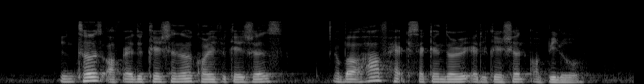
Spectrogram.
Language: English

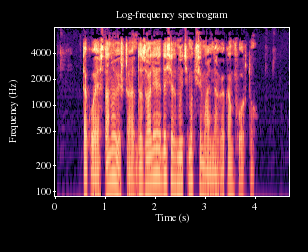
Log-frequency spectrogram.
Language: Belarusian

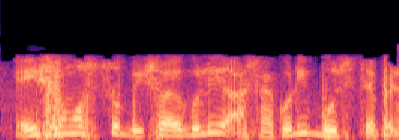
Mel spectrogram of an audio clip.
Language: Bangla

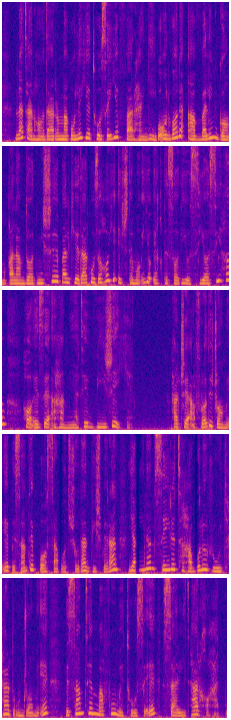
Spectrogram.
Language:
Persian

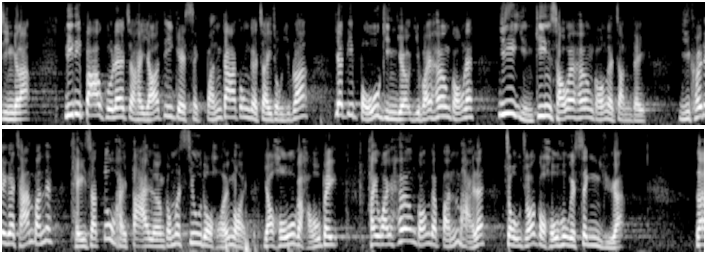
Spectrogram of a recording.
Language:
Cantonese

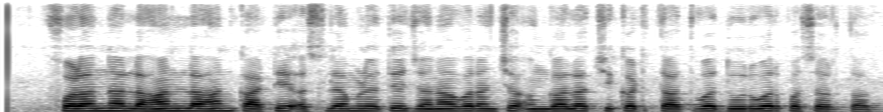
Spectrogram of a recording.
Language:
Marathi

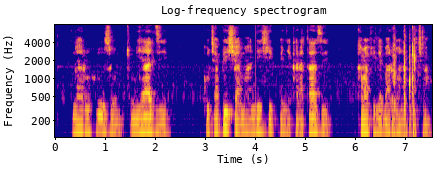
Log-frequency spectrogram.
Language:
Swahili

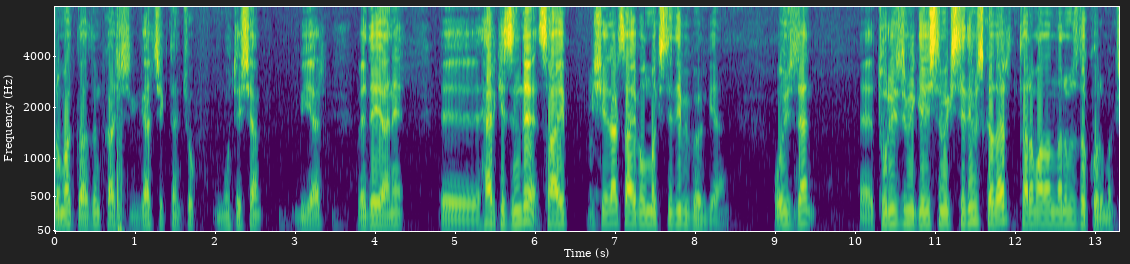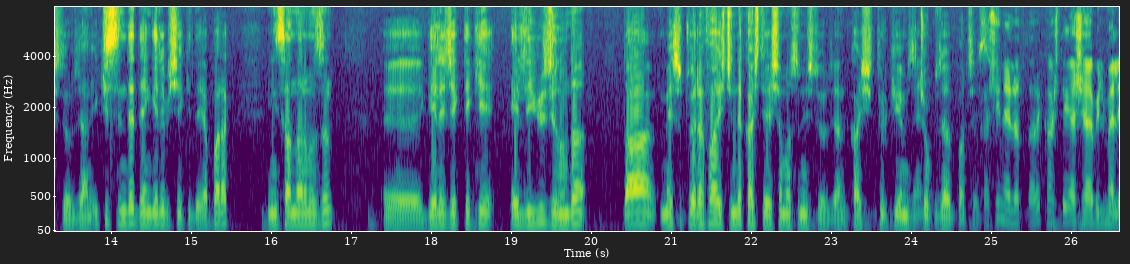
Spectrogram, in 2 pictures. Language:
Turkish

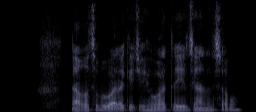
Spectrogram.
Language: Pashto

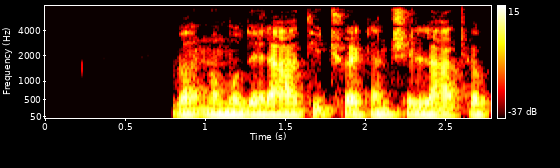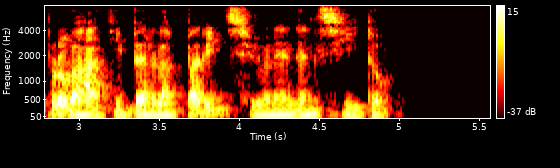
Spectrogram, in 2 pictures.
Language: Italian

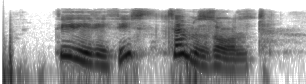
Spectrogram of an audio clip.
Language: Kabyle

